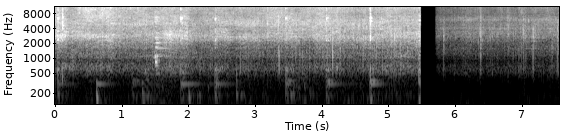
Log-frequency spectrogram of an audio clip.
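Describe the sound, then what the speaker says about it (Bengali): A spice paste of ground cumin and dried red chili fries in hot oil, sizzling steadily with scattered stirring scrapes, then cuts out briefly before the sizzle resumes more quietly. "বাটা মশলাটা দিলাম এটা আছে জিরে আটা আর শুকনো লঙ্কা"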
